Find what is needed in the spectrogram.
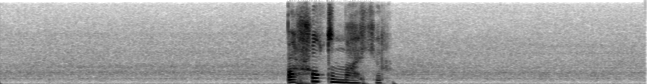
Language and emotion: Russian, angry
